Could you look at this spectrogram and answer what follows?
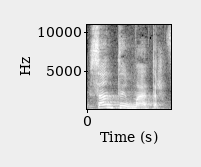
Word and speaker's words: сантиметр: закричи і біжи свої В усіх словах які позначають міру довжини та мають частинку метр наголос падає саме на цю частинку міліметр дециметр сантиметр СМИ великої години зпошеж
